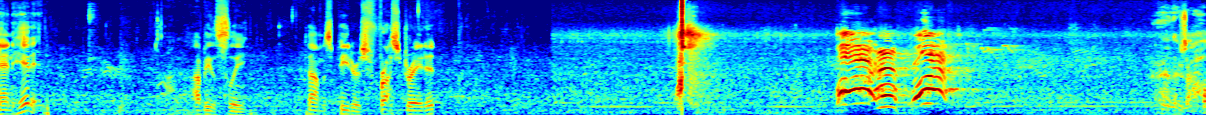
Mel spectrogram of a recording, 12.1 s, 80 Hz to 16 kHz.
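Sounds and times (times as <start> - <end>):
faint outdoor background: 0.0 - 12.0
golf club striking ball: 6.7 - 7.2.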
